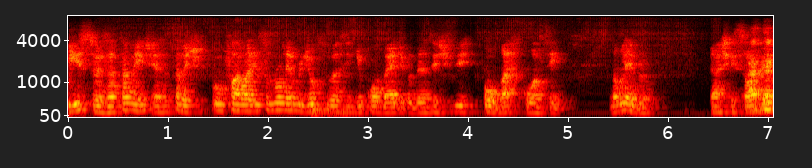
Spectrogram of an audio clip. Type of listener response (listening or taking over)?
taking over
